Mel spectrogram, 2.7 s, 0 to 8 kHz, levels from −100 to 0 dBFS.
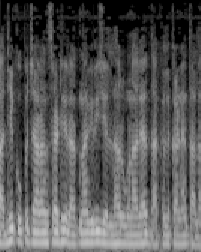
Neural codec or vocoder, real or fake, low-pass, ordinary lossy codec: none; real; none; none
